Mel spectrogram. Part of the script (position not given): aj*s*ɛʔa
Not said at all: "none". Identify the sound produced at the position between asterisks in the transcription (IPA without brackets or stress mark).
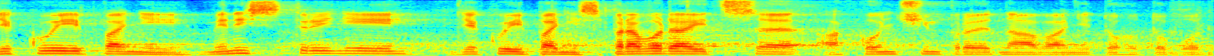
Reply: t͡s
